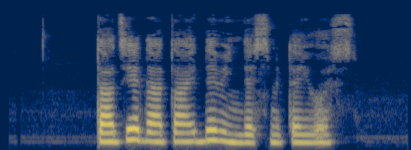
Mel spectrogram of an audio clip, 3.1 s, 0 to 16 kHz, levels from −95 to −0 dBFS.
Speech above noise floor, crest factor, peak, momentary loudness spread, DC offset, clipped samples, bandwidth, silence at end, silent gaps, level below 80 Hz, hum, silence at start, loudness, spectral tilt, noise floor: 40 dB; 20 dB; -4 dBFS; 11 LU; under 0.1%; under 0.1%; 11.5 kHz; 0.45 s; none; -78 dBFS; none; 0.75 s; -21 LUFS; -6 dB/octave; -61 dBFS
